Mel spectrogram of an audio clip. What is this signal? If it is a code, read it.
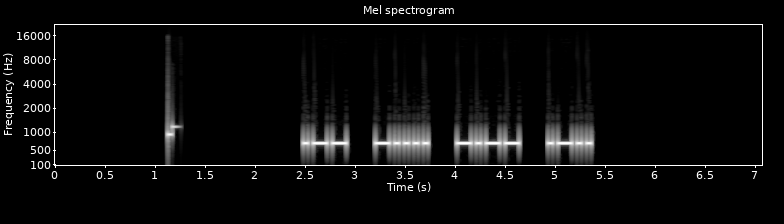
Morse code, heard as a keyed tone, about 25 wpm, spaced as for 18 wpm, 700 Hz. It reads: W6YL
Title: USA Call Signs - 2x Character Spacing - 25wpm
